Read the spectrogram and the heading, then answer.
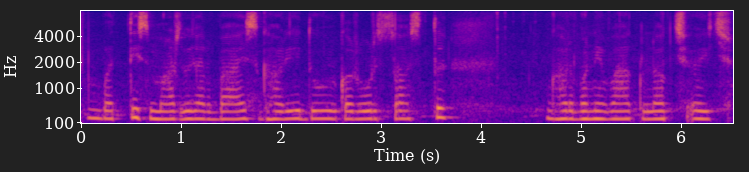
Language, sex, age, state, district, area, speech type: Maithili, female, 30-45, Bihar, Madhubani, rural, read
